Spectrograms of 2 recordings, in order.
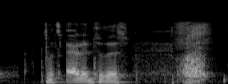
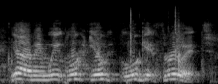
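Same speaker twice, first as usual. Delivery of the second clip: strained high voice; 10 semitones higher, 3 dB louder than usual. Real, not acted. Reacting to the hot sauce.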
